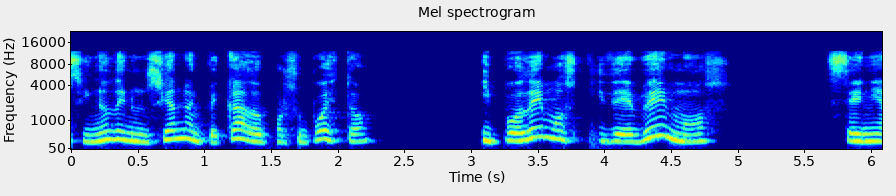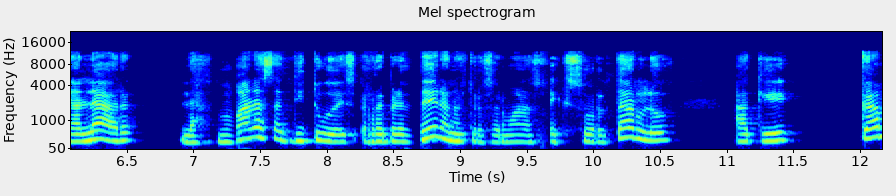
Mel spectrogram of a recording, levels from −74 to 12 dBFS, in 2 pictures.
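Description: Speech, interrupted six times by a burst of packet loss: at 1.45, 3.17, 3.89, 7.25, 8.58 and 9.60 s. Each time, a run of audio failed to arrive, and the receiver stretched the last sound, fading it out. Most gaps are filled for 60 to 90 ms, with about 60 ms of speech skipped. The worst, at 8.58 s, fills 120 ms, drops 120 ms and ends in 30 ms of silence. At 1.45 s the timing also shifts by 30 ms.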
